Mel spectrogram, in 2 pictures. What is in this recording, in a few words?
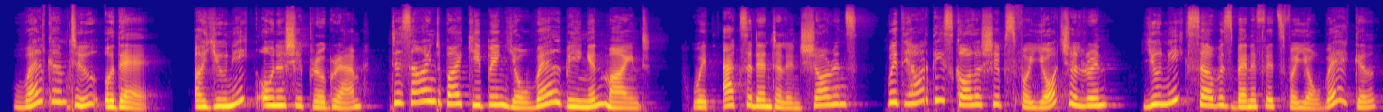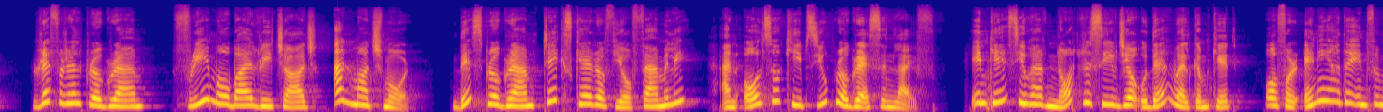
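IVR English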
